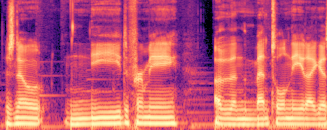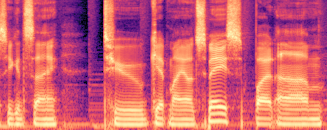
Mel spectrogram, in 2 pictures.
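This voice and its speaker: Young man, mid-pitched, smooth clear voice, casual opinionated podcast chat, explanatory, faint background music. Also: completely flat delivery, unhurried. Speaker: podcast co-host. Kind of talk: casual conversational discussion.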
